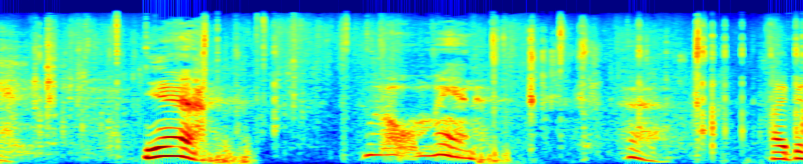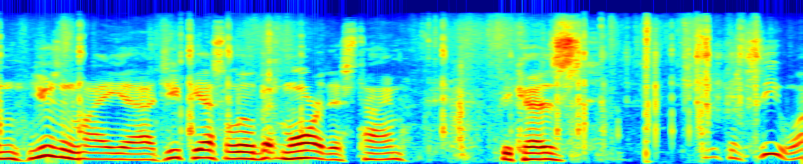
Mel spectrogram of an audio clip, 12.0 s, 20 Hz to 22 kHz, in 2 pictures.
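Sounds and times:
footsteps through brush: 0.0s - 12.0s
twigs snapping: 0.0s - 12.0s.

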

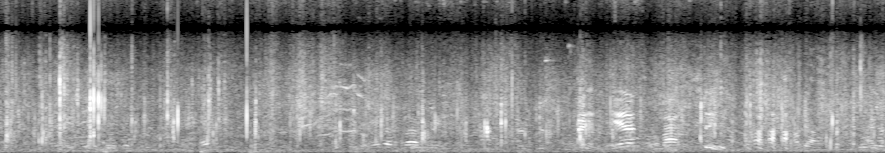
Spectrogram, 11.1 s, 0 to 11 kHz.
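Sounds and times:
outdoor background noise: 0.0s - 11.0s
people talking: 0.0s - 11.0s.

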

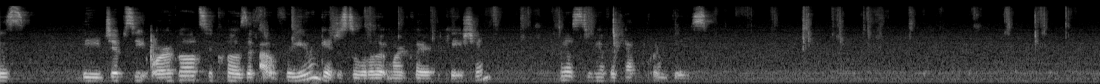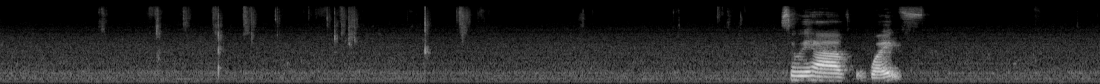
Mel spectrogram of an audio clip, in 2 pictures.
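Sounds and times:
faint room hum: 0.0s - 22.0s
cards being shuffled by hand: 2.6s - 10.8s, 12.0s - 15.9s.

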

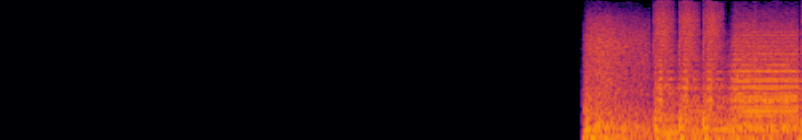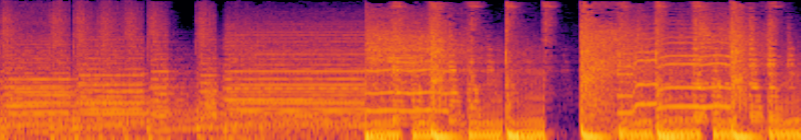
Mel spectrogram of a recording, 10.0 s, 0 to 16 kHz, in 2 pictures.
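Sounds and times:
brass tune: 3.6s - 9.6s.

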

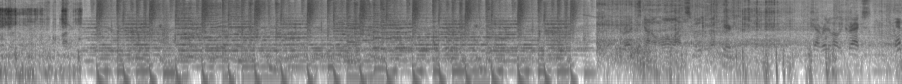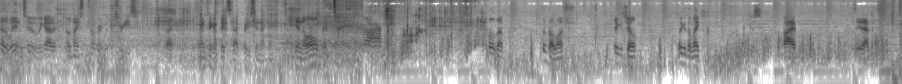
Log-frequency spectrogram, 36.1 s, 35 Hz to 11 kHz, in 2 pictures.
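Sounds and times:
wind rumble on microphone: 0.0s - 1.7s, 12.1s - 36.0s
skateboard wheels rolling on asphalt: 0.0s - 36.0s
background music: 0.1s - 36.0s
man talking: 12.3s - 15.0s, 16.1s - 26.2s.

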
